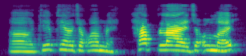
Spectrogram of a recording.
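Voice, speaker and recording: A woman English teacher with a Vietnamese accent, going through an exam in a brisk review lesson and asking many checking questions. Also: fairly high pitch, bright, forceful tone.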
